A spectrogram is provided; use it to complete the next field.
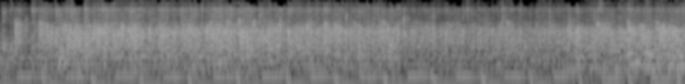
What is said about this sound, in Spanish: Fuerte el aplauso ganador. Mejor guión en este segundo Festival de Cine Mercatense. Fuerte el aplauso.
